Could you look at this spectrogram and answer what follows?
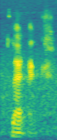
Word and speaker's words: LaTeX: simple ruction about the lat okay so we can use here the reason I'm once again repeat that not latex it's a lat or lat we can pronounce it is it is a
